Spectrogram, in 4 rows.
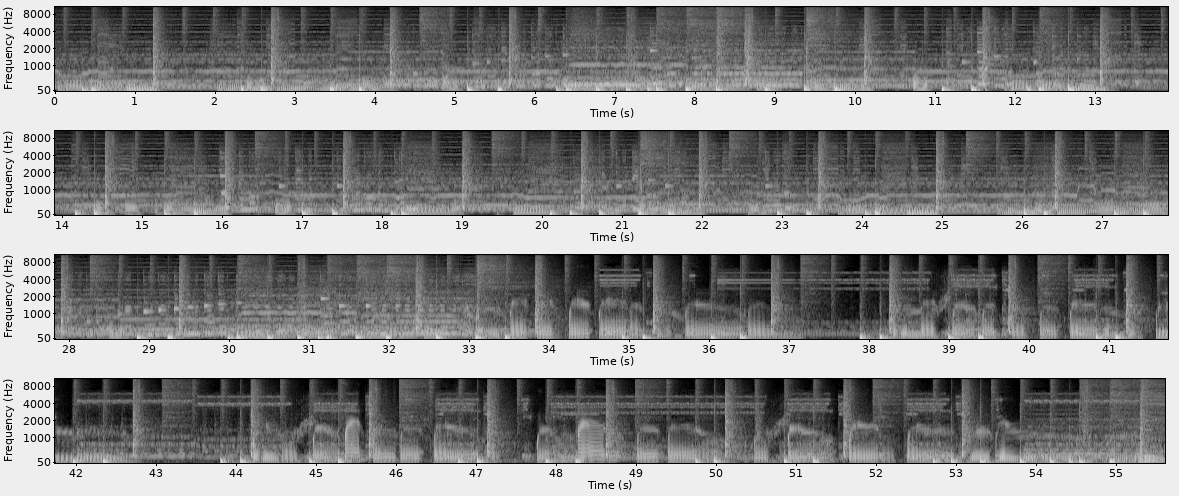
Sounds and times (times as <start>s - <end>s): Music: 0.0s - 55.6s.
